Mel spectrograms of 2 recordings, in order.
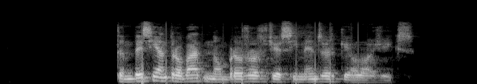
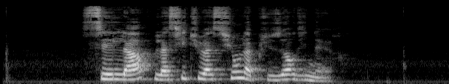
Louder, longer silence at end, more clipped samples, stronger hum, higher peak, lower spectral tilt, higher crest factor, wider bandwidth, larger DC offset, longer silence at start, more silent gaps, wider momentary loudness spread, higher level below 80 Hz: about the same, -17 LUFS vs -16 LUFS; second, 0.65 s vs 1.2 s; neither; neither; about the same, -2 dBFS vs -2 dBFS; about the same, -4.5 dB/octave vs -3.5 dB/octave; about the same, 18 dB vs 16 dB; second, 8 kHz vs 16.5 kHz; neither; first, 1.15 s vs 0.85 s; neither; first, 15 LU vs 12 LU; first, -50 dBFS vs -58 dBFS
